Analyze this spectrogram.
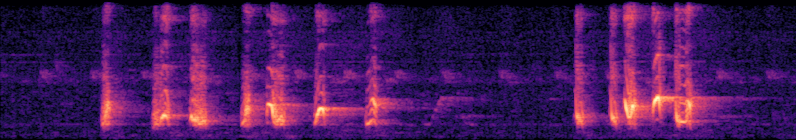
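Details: Red-whiskered bulbul in 'dok taeng' song style, used to train hand-reared young: a string of seven rhythmic chirps, a short pause, then a lively phrase of rolling, whistled notes.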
